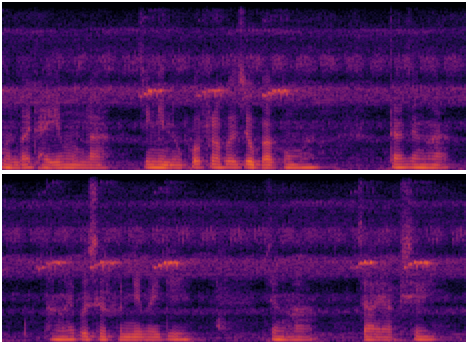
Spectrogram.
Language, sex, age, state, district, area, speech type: Bodo, male, 30-45, Assam, Chirang, rural, spontaneous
